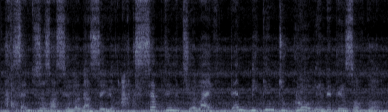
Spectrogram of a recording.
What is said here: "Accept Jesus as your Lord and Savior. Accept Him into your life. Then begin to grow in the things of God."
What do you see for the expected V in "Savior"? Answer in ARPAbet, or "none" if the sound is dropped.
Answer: none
